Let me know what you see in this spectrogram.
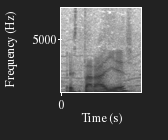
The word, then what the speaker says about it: Star Allies: Star Allies.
